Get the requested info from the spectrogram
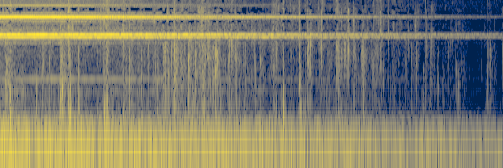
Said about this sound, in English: I was greeted by a heinous beeping sound as I came to. My phone was alerting me that the battery was about to die completely.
